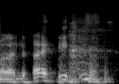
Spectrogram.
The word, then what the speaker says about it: Allardyce: pronounce it? Sam Allardyce.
